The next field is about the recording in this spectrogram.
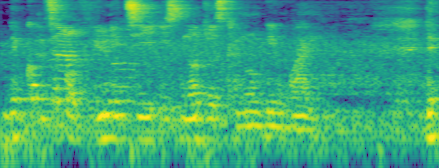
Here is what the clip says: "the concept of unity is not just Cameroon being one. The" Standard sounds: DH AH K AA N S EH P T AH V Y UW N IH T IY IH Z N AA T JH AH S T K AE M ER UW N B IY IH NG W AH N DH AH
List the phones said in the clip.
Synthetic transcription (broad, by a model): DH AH K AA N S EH T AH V Y UW N IH T IY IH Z N AA T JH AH S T K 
